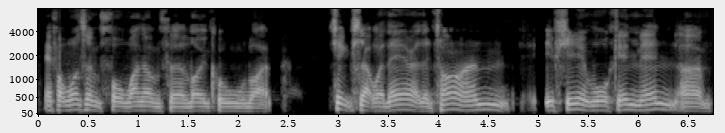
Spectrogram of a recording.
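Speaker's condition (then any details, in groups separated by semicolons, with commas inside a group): Cleft palate; congenital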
